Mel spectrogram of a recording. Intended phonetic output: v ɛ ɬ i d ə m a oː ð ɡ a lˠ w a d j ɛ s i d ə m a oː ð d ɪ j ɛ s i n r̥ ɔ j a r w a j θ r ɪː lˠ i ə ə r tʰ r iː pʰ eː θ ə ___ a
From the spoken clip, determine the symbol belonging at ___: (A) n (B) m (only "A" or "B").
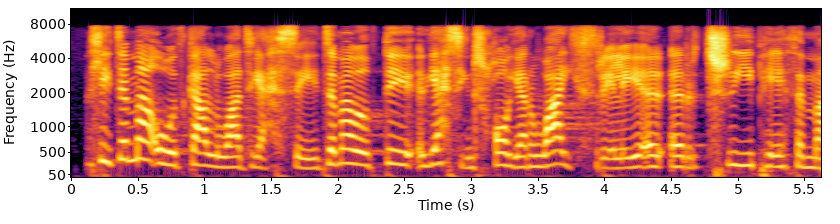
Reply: B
